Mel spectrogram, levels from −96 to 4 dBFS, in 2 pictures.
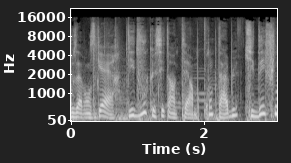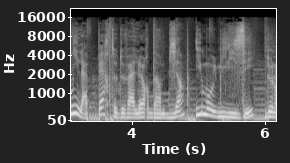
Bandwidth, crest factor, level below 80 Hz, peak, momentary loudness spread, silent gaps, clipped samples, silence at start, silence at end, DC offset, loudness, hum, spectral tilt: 16 kHz; 12 dB; -36 dBFS; -2 dBFS; 4 LU; none; under 0.1%; 0 s; 0 s; under 0.1%; -15 LUFS; none; -5 dB/octave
